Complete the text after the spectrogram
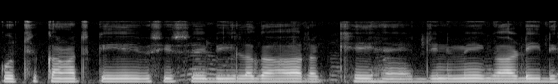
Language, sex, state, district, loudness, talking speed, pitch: Hindi, male, Haryana, Charkhi Dadri, -16 LUFS, 130 wpm, 135 Hz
